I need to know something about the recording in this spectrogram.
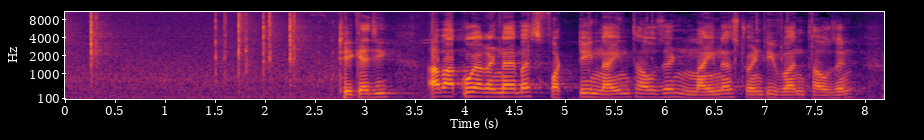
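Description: Calculator keys click as they are tapped.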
